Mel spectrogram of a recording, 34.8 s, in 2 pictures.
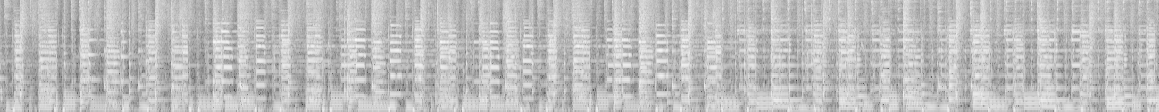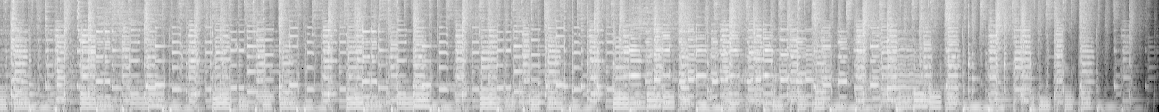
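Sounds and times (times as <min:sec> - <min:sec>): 
West African highlife ensemble playing: 0:00.0 - 0:34.7.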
